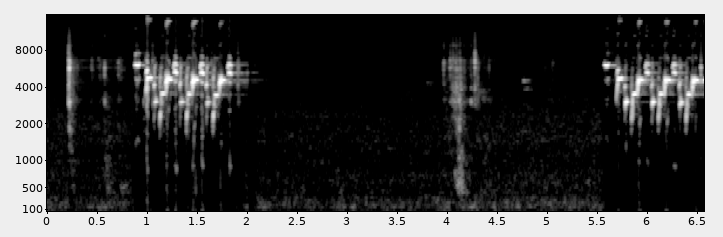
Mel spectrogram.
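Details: European goldfinch singing two rapid, tinkling twittered phrases, each about a second long, of quick high liquid notes, separated by a short quieter fragment and a pause; clean, quiet background.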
